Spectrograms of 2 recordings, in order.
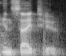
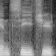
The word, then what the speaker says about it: in situ: Ductal carcinoma in situ. – Yes, I say in situ, but you know, I don't deal with this every day like you do.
